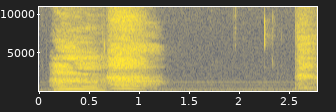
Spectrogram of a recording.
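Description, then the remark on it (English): Several voices gasp together in unison on a count of three, a loud, breathy, partly voiced intake in two quick surges, followed by a brief quiet before another breathy sound begins. “Are we going to gasp or going to?”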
